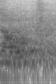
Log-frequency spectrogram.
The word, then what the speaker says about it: KNOL: It's pronounced Noel.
